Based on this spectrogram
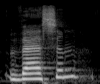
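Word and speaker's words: Vaesen: Is it pronounced Vasen? – Vasen. – Vasen. – Vasen. Yeah, it's like an A-E pronunciation.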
